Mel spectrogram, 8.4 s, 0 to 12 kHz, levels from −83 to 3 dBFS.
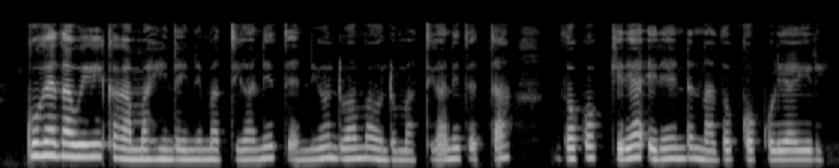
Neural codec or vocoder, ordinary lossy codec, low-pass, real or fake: none; none; 7.2 kHz; real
